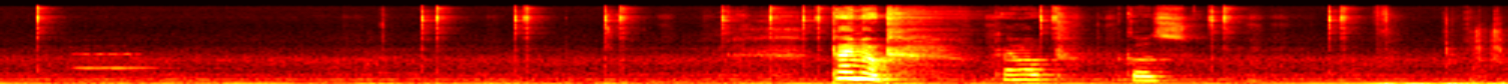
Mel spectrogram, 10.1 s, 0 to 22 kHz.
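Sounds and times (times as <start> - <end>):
low steady hum: 0.0 - 10.0
computer clicks: 2.5 - 5.6, 8.0 - 9.1.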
